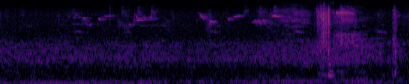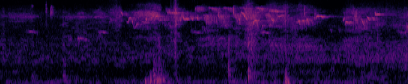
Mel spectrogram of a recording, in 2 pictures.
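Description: Small birds chirping and twittering over low outdoor rumble, with a dull thump about two-thirds of the way through and a sharp knock soon after.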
